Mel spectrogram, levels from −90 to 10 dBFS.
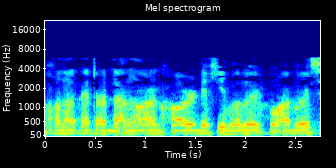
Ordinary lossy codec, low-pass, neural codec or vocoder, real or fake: MP3, 24 kbps; 7.2 kHz; codec, 16 kHz, 2 kbps, FreqCodec, smaller model; fake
